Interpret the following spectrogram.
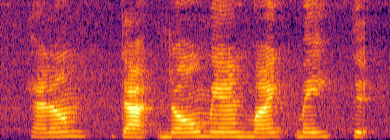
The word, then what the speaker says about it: Hinnom: Verse 10, and he defiled Tophet Tophet which is in the valley of the son of How to pronounce Hinnom? Hinnom that no man might make his son or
